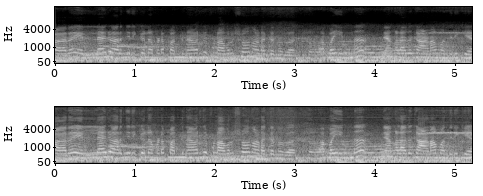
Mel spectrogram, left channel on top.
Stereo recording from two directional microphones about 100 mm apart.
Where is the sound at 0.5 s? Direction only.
40° right (ahead or behind).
